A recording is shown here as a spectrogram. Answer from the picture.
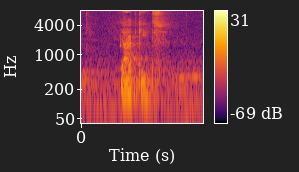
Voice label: "We", Muyuw; Lae Unitech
